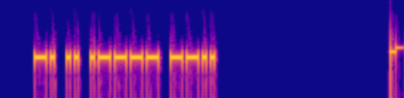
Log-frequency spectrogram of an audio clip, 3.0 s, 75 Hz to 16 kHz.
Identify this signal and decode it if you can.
Morse code, heard as a keyed tone, about 38 wpm, 700 Hz. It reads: NI1Z
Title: USA Call Signs - 4 Characters - 2x Character Spacing - 40wpm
